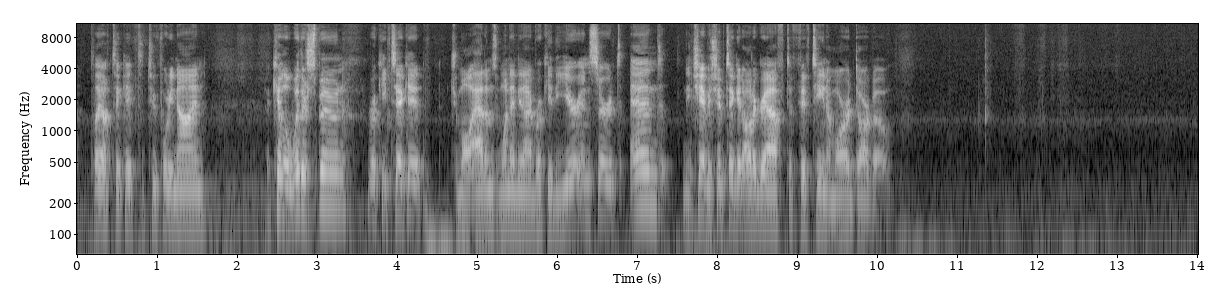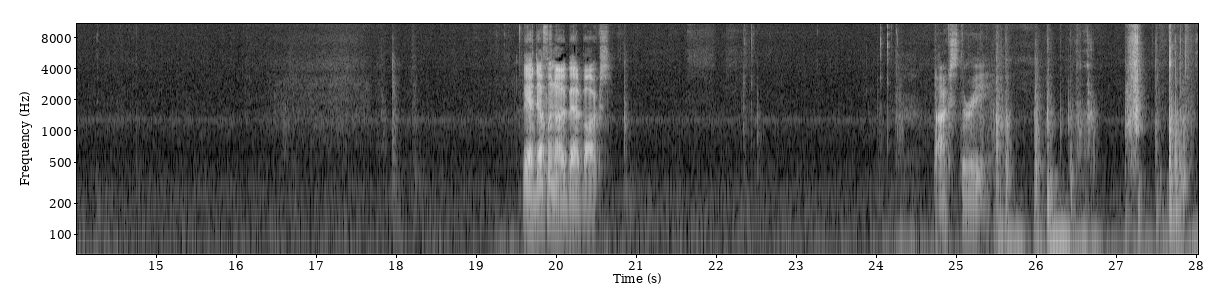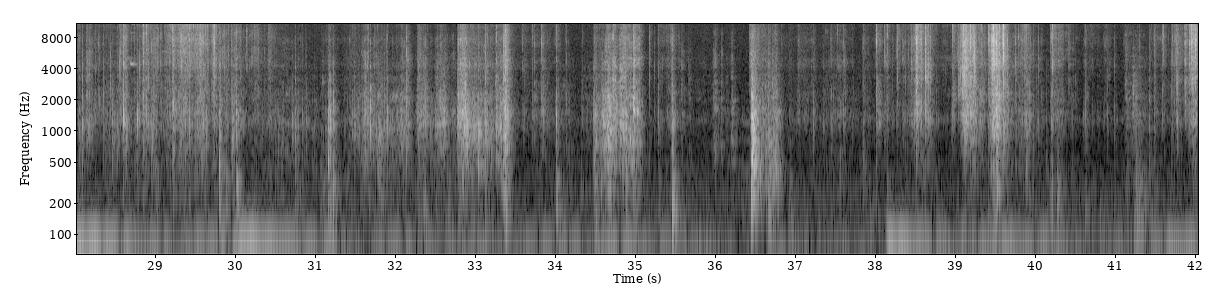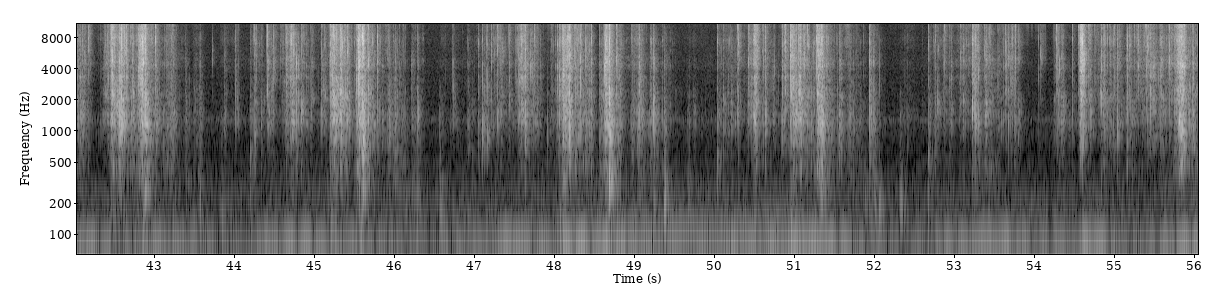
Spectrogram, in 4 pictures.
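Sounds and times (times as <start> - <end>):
plastic wrapping crinkling and tearing: 27.9 - 35.6, 37.0 - 49.4, 50.0 - 56.0.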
